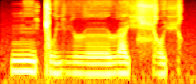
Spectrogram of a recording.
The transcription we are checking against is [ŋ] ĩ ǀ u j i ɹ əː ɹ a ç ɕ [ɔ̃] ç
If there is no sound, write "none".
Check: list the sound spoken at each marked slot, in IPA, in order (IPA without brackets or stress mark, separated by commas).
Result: ŋ, ɔ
